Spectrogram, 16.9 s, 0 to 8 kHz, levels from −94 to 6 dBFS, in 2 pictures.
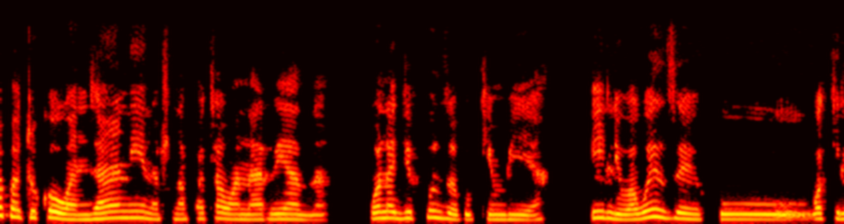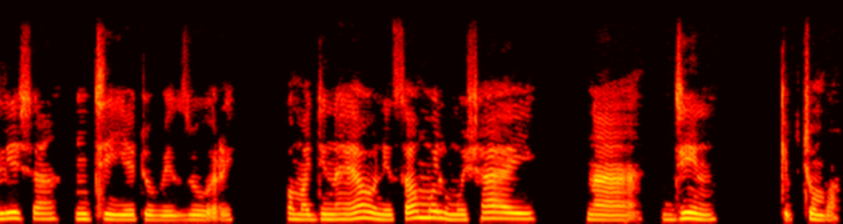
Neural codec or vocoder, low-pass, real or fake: none; 7.2 kHz; real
